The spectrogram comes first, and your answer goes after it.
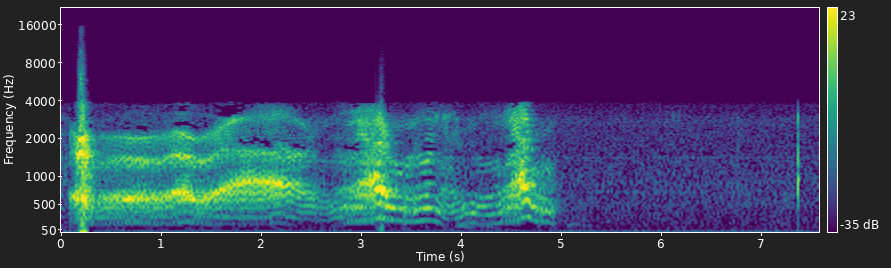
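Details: Pet dog at play time. A short bark opens the clip, then a rising and falling whining 'talk' with a few sharp bark-like accents. It falls quiet after about five seconds, with two faint clicks at the end.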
